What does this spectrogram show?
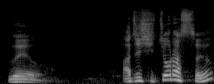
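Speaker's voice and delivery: put-on mildly cocky boy's jeer; snotty kid. Small boy sneering up at pastor in queue, snotty challenge. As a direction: throw it back like an unimpressed brat. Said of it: "띠꺼운 표정으로".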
